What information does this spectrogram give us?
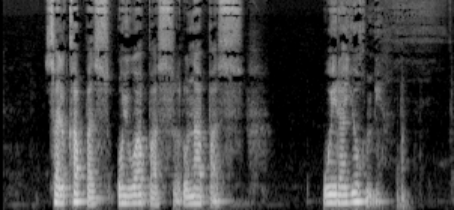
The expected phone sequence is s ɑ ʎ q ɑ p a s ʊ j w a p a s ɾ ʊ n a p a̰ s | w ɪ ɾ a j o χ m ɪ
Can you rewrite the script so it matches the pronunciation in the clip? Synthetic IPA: s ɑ ʎ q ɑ p a s ʊ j w a p a s ɾ ʊ n a p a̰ s | w ɪ ɾ a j o χ m ɪ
